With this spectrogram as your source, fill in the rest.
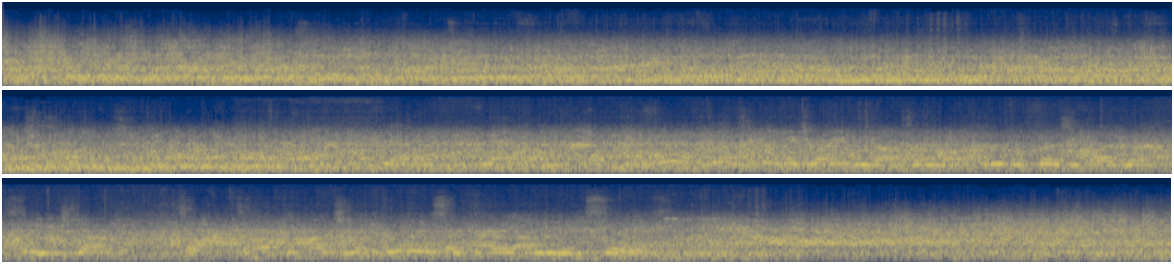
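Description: A jet engine roars loudly overhead as a jet flies past.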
